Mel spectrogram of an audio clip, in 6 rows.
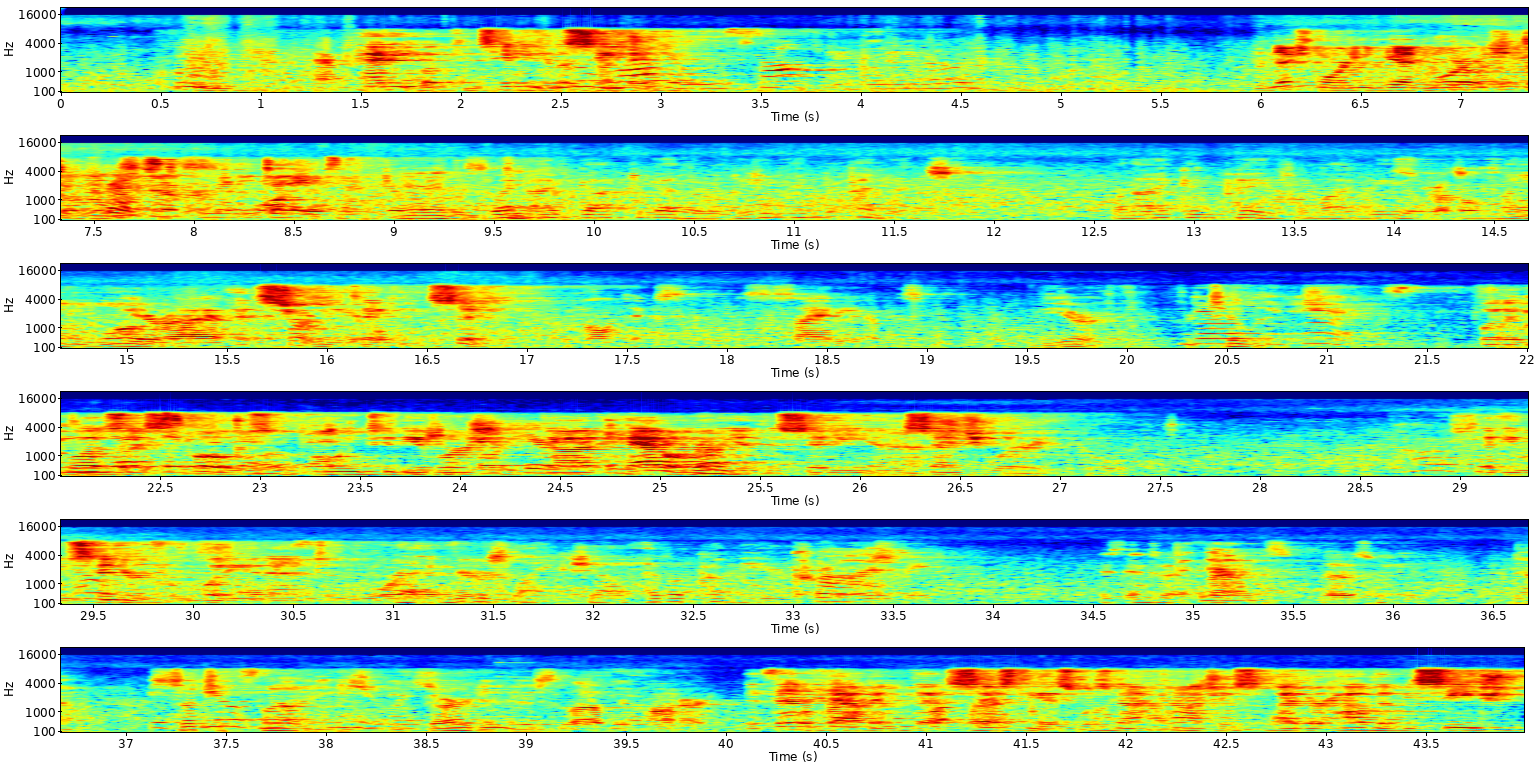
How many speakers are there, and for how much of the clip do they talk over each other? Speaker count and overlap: seven, about 56%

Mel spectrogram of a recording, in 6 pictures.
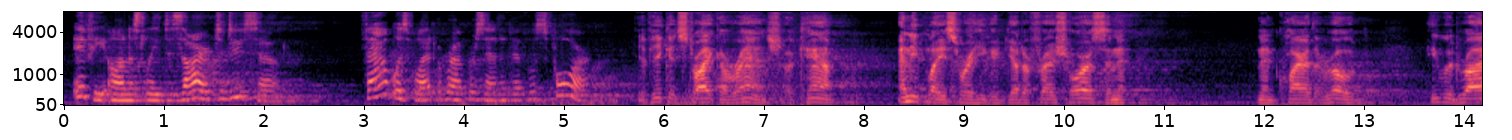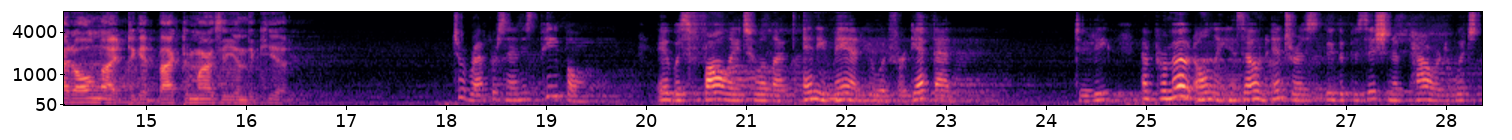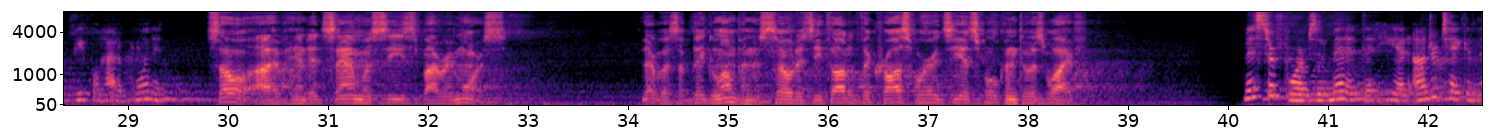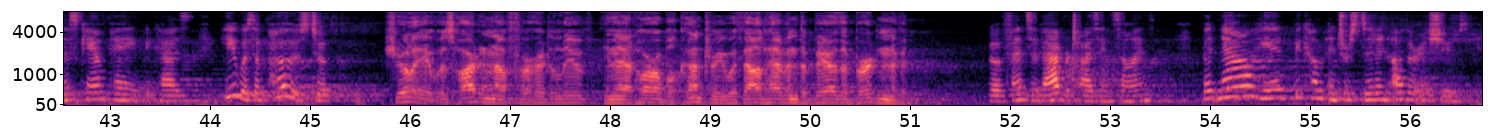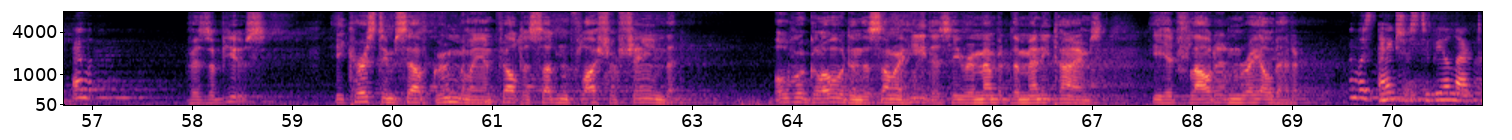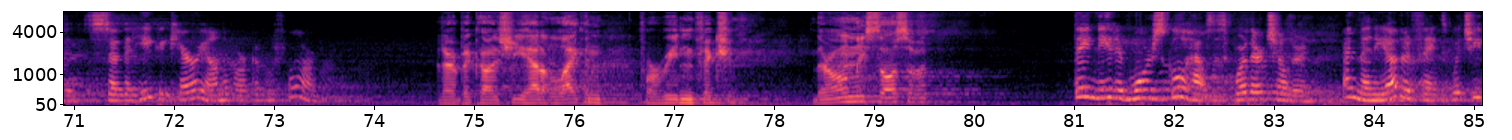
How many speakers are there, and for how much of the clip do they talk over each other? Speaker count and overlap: two, no overlap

